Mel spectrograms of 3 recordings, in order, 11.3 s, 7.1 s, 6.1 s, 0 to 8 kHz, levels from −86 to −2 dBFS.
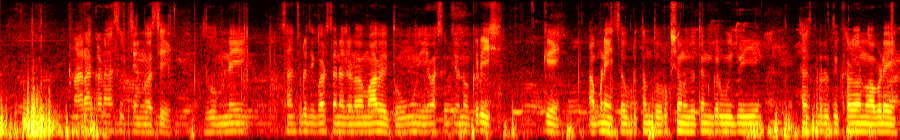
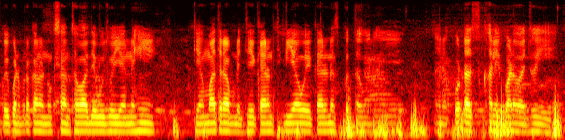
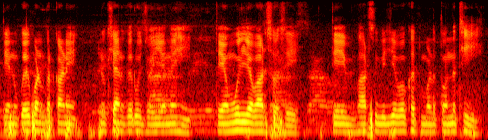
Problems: background sounds at intervals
